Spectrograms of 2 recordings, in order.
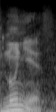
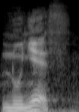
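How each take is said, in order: First: The stress is on the first syllable. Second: The stress is on the last syllable. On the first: This is the older form with the accent mark. The speaker calls it wrong. "no es Núñez" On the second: This is how the person now writes the name. The speaker calls it right. "es Núñez ... se quitó la tilde"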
